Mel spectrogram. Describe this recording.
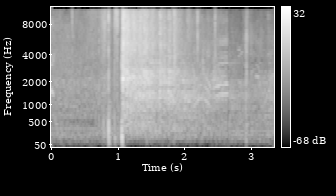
MySound GWECH DPhotography
Photo, Loud, roomy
